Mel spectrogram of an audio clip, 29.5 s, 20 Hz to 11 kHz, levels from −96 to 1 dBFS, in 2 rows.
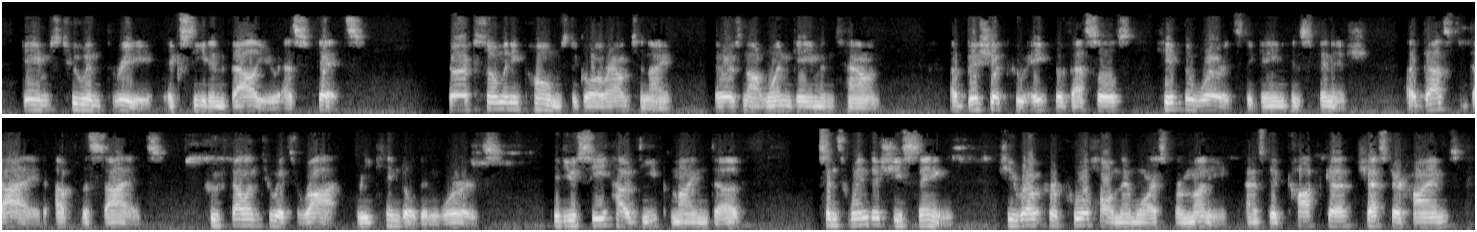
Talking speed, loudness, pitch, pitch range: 155 wpm, -20 LUFS, 110 Hz, 95-140 Hz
